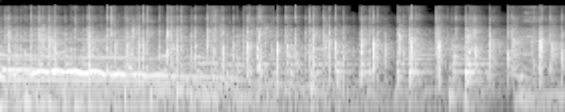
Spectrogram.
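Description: A song played on hand drums ends, with voices holding a last note and trailing off over the first two seconds. A group claps and applauds through the second half.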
